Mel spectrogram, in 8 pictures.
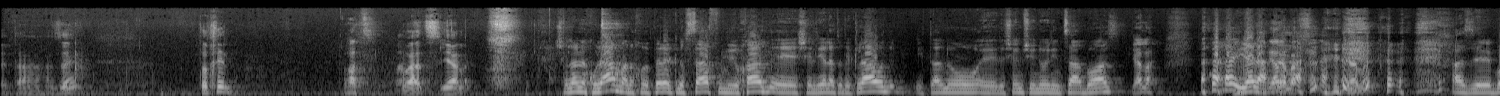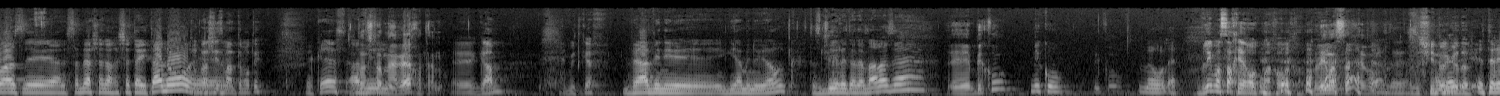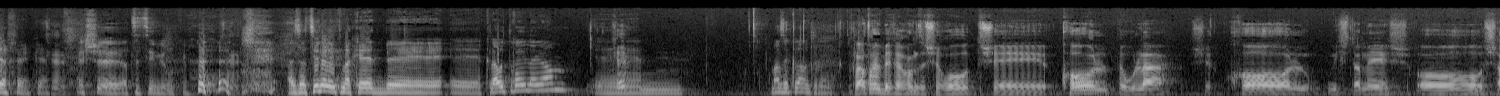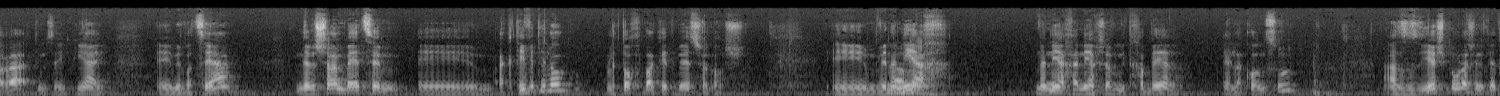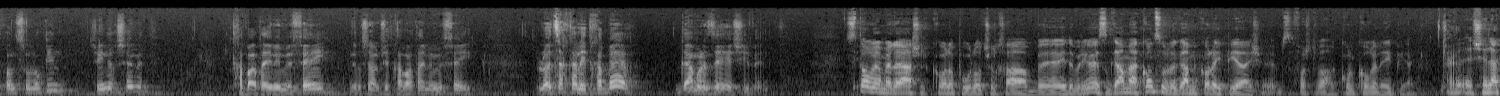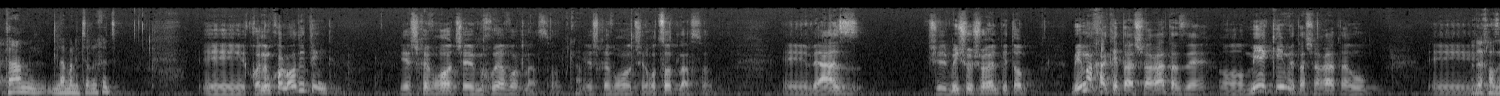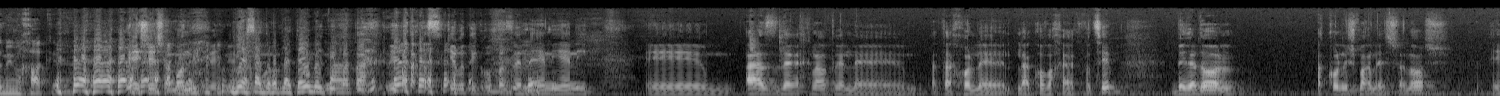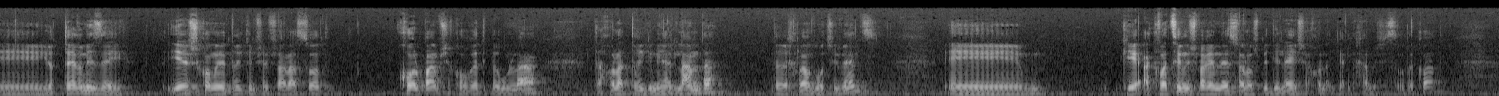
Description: הפעם, התארחנו במשרדי AWS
